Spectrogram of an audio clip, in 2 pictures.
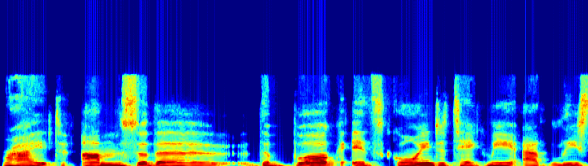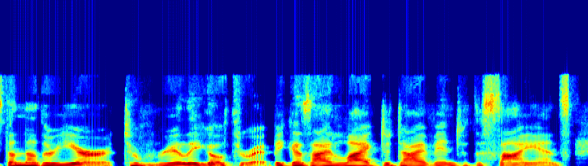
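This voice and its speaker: A woman with a Japanese accent and a deep, low voice speaks as an interview guest. Japanese is her first language, and she explains things earnestly and at length, often repeating a word when she restarts a phrase. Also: unhurried, few pauses, fairly bright tone. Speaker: guest, functional nutritional therapist.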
